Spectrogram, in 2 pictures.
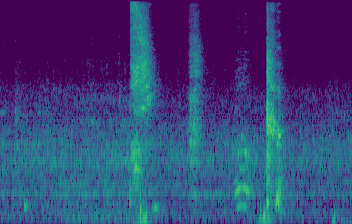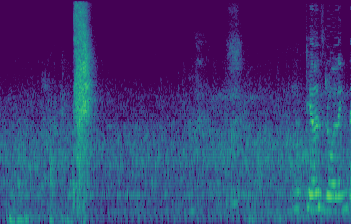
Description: Sneezing Challenge solo with sneezing powder (chiikni powder)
